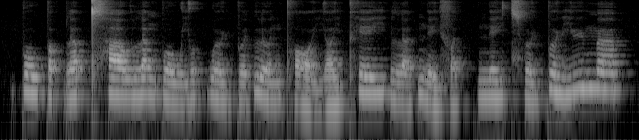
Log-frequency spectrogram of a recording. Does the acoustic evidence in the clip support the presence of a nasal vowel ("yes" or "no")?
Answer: no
